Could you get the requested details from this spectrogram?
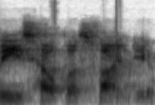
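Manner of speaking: acted muttering under breath. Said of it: "under my breath".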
